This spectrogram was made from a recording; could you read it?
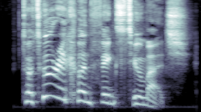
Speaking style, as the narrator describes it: Arasou laughed

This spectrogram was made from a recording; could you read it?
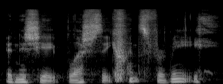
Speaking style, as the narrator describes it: whispers to herself

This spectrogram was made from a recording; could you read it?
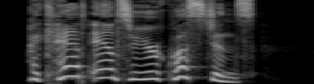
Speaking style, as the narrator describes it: I yelled

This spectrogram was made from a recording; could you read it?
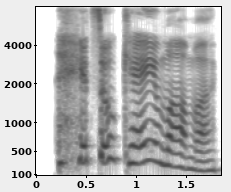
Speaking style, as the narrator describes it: Catherine laughed

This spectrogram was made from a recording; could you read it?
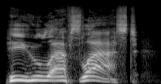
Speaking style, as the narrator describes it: Popsy shouted with a great guffaw

